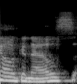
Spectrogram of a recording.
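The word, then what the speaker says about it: organelle: how is it Alex I would say organel um I mean that's how you pronounce it yeah um so yeah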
